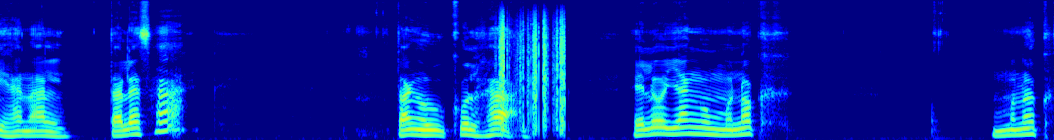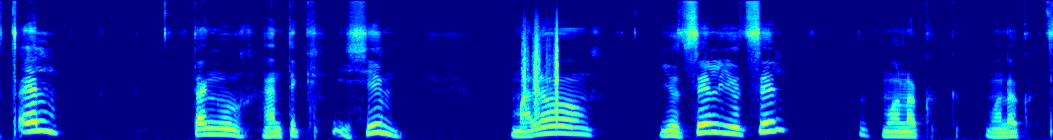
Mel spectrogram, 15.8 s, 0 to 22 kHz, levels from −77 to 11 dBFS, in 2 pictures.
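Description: A worn cable, connector or control was likely being moved, its contact resistance jumping about and injecting dense, uneven bursts of noise into the speech. The result is cable scratch noise: a rough scratching and rustling laid over the sound, about as loud as the speech itself, first from 3.69 to 4.26 s and again, more briefly, from 11.82 to 12.10 s.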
